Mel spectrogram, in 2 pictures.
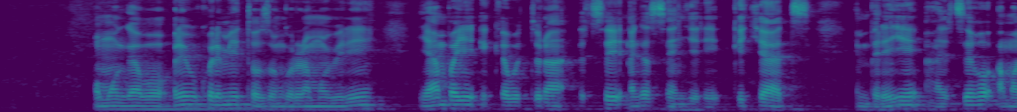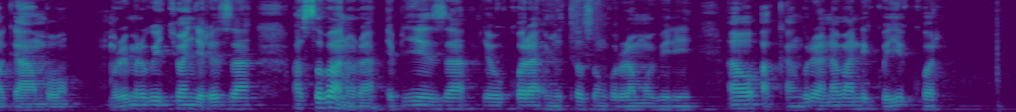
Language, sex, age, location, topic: Kinyarwanda, male, 25-35, Kigali, health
